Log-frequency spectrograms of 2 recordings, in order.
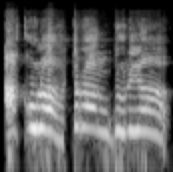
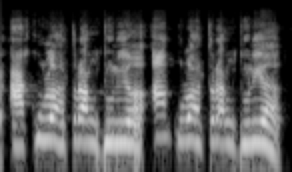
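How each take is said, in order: First: Very high, slow, loud proclaiming cry; patient's proclamation. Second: High, lightly shouted boast; patient boasting. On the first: A mental patient on a table proclaims to his friends, high slow shout. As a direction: call it out like a madman on a table. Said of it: "Dia bilang begini". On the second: The patient shows off to other patients, high boast. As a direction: show off like the patient. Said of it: "dia pamer". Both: Retold or imitated.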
